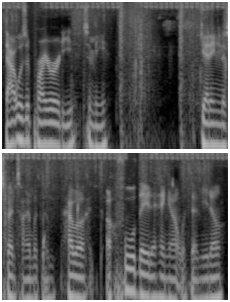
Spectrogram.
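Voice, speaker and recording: A young man with a congested nose chats loosely as he plays Minecraft for his vlog, rambling and full of fillers. His mid-range voice has fairly even intonation and runs a little fast, over a slight hiss or hum.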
